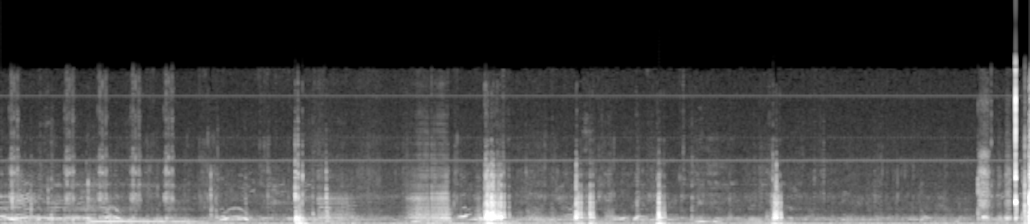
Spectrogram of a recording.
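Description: A crowd of spectators cheers and shouts from a distance outdoors.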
